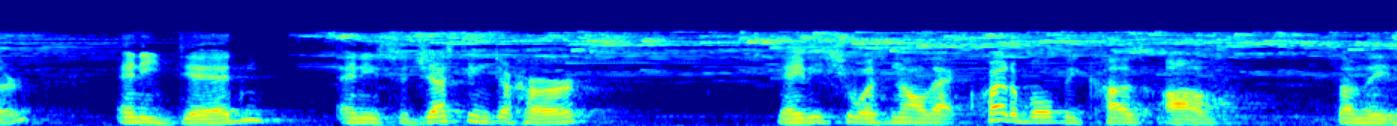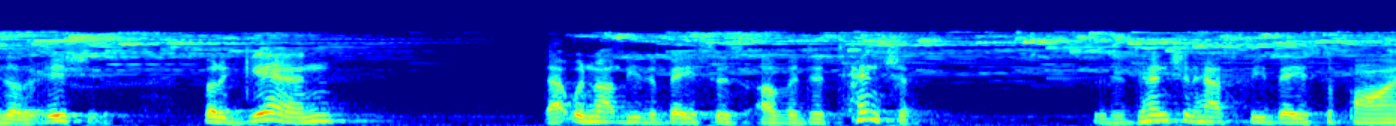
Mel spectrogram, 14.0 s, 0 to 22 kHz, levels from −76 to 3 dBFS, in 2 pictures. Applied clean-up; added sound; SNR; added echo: none; Wind chime; 5 dB; none.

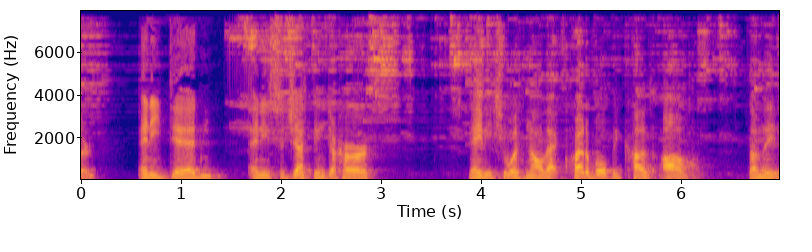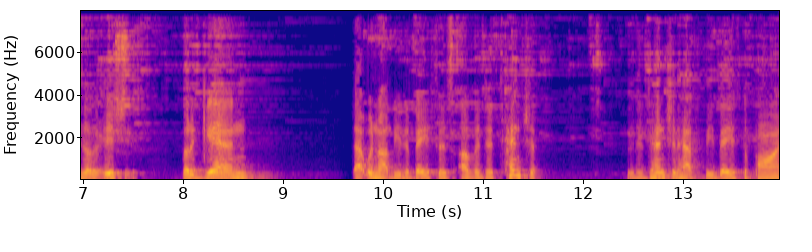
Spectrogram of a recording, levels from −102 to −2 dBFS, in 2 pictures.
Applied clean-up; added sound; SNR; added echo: neural mask model RNNoise.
